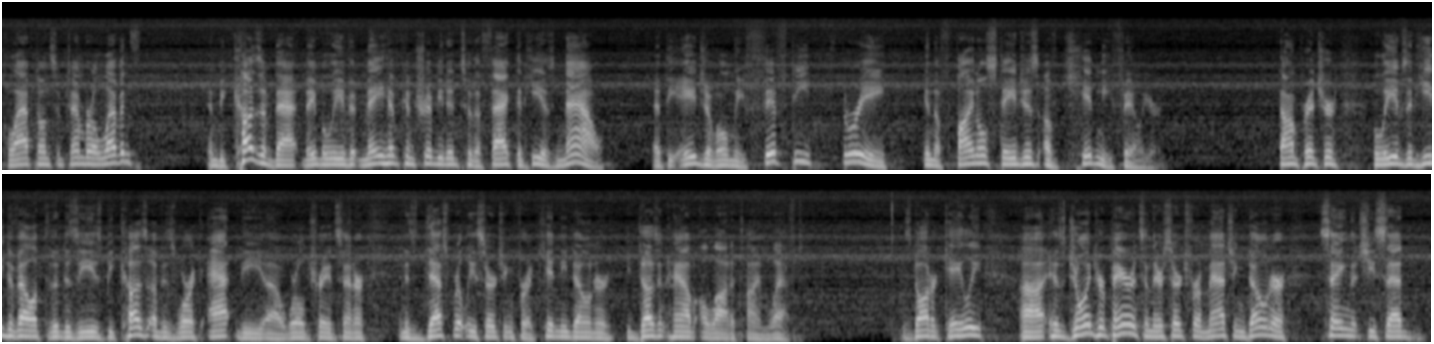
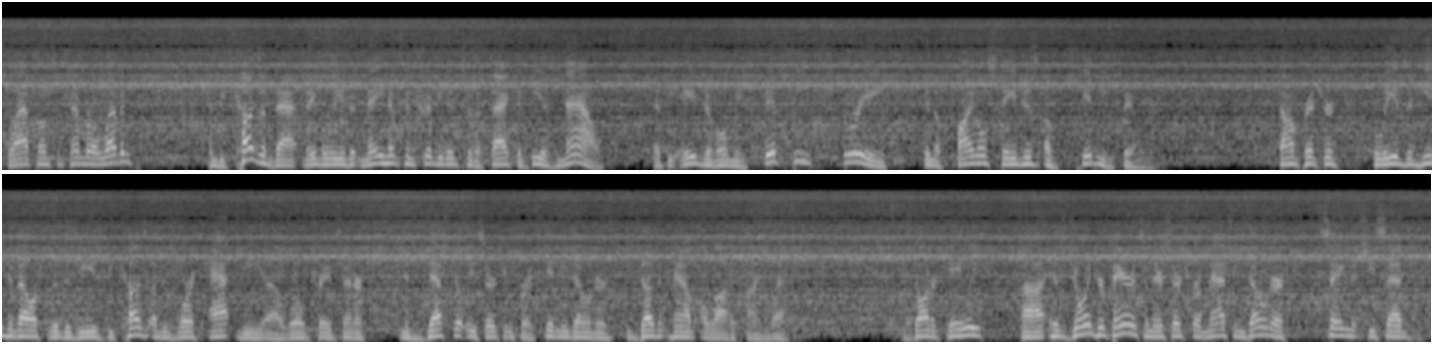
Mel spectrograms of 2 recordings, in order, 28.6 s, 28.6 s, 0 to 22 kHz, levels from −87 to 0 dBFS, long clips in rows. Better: first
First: hiss; faint; throughout; 20 dB below the speech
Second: hiss; loud; throughout; 2 dB below the speech

